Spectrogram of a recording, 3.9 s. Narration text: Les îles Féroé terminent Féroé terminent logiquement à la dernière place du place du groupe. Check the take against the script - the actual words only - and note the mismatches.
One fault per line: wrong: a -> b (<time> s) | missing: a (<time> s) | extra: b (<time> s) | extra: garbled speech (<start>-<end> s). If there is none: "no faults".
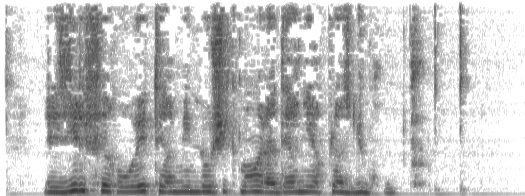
missing: Féroé terminent (1.5 s)
missing: place du (2.7 s)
